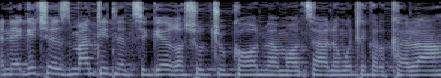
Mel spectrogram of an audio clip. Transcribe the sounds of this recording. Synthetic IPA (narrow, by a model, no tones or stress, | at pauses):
anijaɡid̥̪ʃezmant̪iːt̪nat͡siɡejʁaʃut̪ʃukaʁo̞nveamoat͡saːlomitlekalkala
